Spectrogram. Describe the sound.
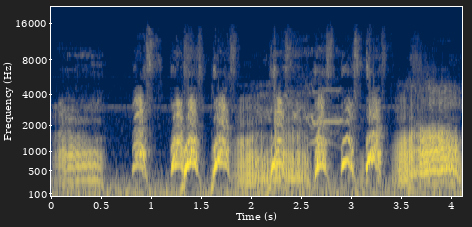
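A person imitates a barking dog as a stand-in dog sound effect, with a string of loud vocal woofs and yips, about eight short bursts in an uneven rhythm, some drawn out like whines.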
